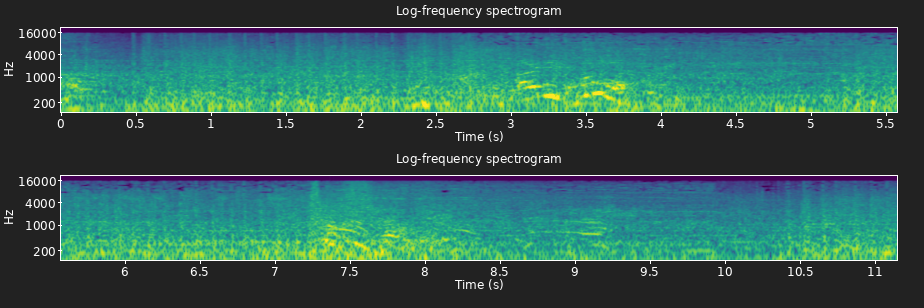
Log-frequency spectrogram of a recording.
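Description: Gunfire and explosions roar loudly and continuously.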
